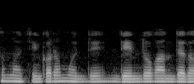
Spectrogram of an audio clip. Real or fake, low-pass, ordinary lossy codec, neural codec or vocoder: real; 7.2 kHz; MP3, 24 kbps; none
